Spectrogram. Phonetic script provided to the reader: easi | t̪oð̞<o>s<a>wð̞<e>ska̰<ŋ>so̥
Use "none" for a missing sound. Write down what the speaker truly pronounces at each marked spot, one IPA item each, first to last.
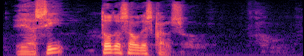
o, a, e, n

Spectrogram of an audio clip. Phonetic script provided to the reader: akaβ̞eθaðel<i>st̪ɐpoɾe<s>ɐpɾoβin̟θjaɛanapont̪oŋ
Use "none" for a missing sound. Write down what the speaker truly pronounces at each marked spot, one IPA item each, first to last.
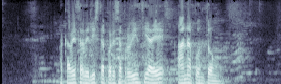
i, s

